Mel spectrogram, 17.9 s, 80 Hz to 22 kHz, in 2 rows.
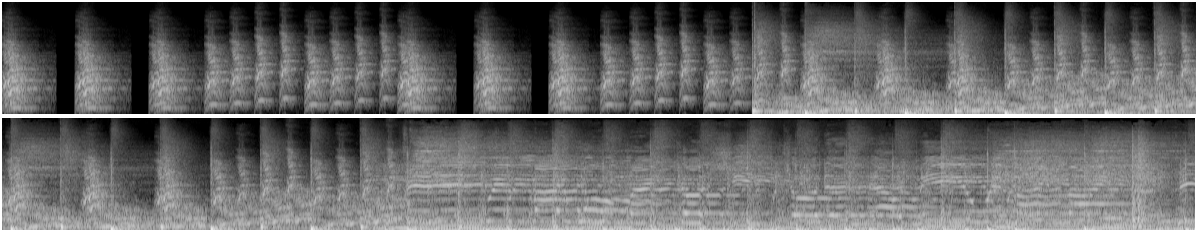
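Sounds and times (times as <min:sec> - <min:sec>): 
dog barking: 0:00.0 - 0:11.8
full band playing with guitars: 0:05.7 - 0:17.8.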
